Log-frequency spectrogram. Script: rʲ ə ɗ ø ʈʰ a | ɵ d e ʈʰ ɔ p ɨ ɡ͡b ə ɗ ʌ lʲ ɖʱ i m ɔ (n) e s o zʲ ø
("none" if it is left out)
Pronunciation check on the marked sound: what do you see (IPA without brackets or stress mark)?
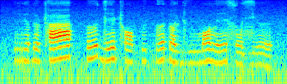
l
